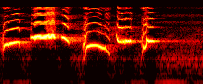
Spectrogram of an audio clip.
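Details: Oriental magpie-robin song used as a lure to make other birds sing: loud, clear whistled phrases rising and falling, several slurred notes in quick succession, over a steady low hum.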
